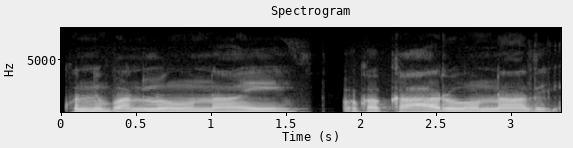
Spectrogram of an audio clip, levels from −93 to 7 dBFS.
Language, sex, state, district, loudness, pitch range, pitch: Telugu, male, Telangana, Mahabubabad, -16 LUFS, 135-145 Hz, 140 Hz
